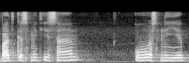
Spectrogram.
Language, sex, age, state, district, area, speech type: Kashmiri, male, 30-45, Jammu and Kashmir, Pulwama, rural, spontaneous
